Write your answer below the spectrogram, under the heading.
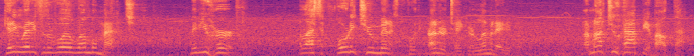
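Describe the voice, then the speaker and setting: A man playing a cocky, sardonic, confrontational pro wrestler in a video game, with a gravelly voice and sarcastic delivery. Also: sits high, expressive, fairly quick. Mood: irritated. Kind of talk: video game story-mode voice acting. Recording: clear ambient background noise.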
